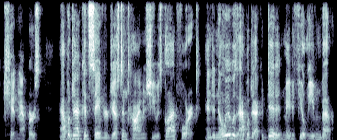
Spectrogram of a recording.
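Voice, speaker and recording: A man's voice: medium pitch, fairly bright tone. A man reading fan fiction aloud as a dramatic narrator, sometimes stumbling and rereading phrases.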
